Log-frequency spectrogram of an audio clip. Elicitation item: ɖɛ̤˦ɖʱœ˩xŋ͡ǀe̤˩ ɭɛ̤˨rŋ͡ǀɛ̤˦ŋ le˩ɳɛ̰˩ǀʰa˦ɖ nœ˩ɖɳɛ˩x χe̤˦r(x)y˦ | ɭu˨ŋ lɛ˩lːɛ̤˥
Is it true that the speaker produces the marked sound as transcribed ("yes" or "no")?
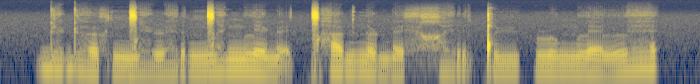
no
